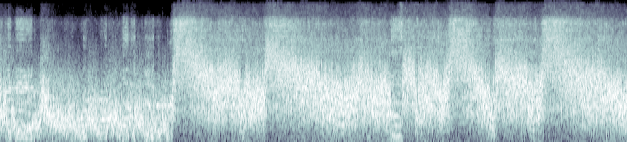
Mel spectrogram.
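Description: Live rock band, with electric guitars, drums and vocals, playing very loud into a phone's microphone, which overloads and makes the sound harsh and distorted. The band is a little thinner for the first second or so and comes in full and pulsing about two seconds in.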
